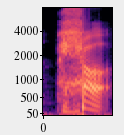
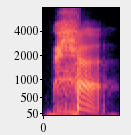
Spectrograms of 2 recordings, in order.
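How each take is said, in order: First: The vowel sounds thick, without a slight smile. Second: The vowel sounds thin, with a slight smile. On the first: The speaker calls it wrong. "Bukan H" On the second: The speaker calls it right. "tapi H"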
